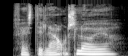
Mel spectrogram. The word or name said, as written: fastelavnsløjer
